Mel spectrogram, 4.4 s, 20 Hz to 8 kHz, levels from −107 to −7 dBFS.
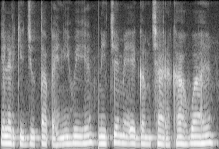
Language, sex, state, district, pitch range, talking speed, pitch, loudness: Hindi, male, Jharkhand, Ranchi, 130-145 Hz, 165 wpm, 135 Hz, -15 LUFS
